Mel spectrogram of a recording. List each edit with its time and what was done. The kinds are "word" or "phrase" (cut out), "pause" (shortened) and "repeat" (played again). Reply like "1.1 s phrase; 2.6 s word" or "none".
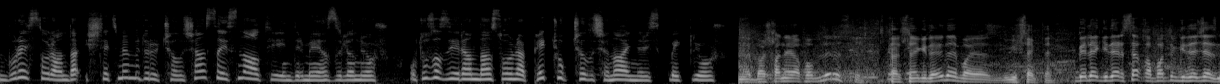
none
